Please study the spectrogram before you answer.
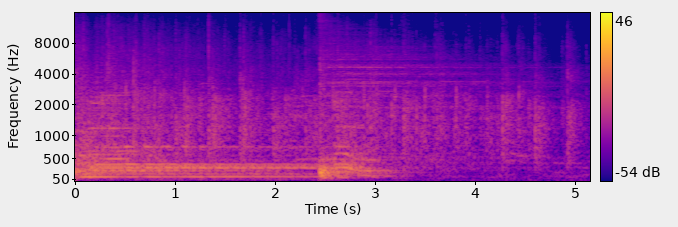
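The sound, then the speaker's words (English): Audience applause and cheering for a comedian introduced as a Denver native at a live comedy panel show: loud, sustained clapping over a steady low tone that cuts off midway, then the applause gradually thins and fades. “Make some noise for Rick Bryan.”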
